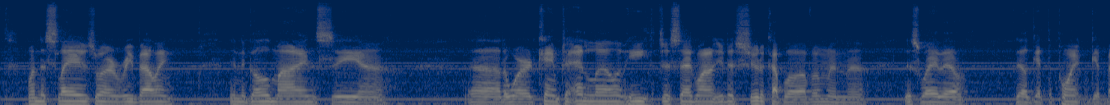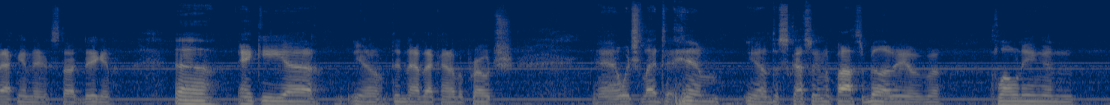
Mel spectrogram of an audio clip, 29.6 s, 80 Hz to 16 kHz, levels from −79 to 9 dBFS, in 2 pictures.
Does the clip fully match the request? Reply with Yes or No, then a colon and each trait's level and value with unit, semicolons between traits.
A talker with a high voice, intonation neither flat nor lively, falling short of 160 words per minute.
No: low, 105 Hz; average, 4.2 semitones; average, 145 wpm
